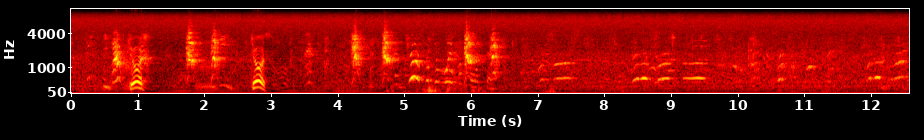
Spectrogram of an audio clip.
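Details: Pomeranians greeting their owner in a happy reunion after she returns from vacation; high tonal whines and short yips come in uneven bursts, with brief human voices mixed in.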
